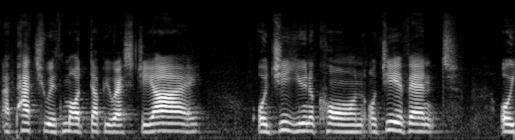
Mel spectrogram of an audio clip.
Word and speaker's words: WSGI: Flask is a WSGI application, WSGI, which I've also heard pronounced whiskey, but then I didn't know what they were talking about.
